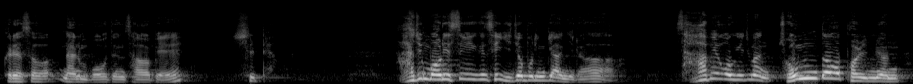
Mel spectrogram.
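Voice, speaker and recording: A man in his seventies, a pastor preaching a sermon with animated storytelling and sudden quiet drops. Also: on the high side. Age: 70s.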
